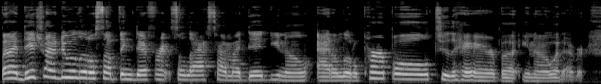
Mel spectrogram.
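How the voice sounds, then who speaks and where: A woman with a slight Texas accent and lively intonation. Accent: slight Texas drawl. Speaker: vlogger, online seller. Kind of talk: casual vlog talk.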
